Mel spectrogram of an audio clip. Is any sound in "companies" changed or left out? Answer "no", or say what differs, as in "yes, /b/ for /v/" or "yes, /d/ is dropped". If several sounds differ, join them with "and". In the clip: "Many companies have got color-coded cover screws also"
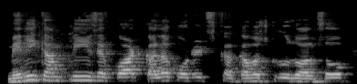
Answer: no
